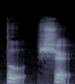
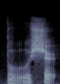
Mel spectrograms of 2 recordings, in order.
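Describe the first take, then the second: First: The first syllable has a sharp falling tone. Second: The first syllable has a rising tone. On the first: The speaker calls it wrong. "we don't say" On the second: The speaker calls it right. "we say ... changed into the second tone"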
